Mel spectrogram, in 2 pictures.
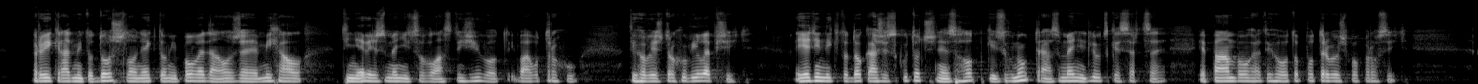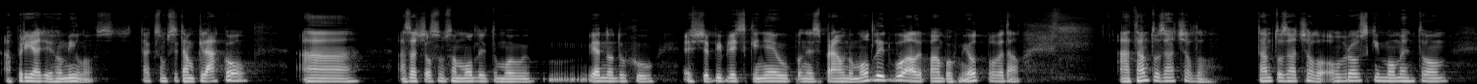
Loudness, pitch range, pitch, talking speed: -20 LUFS, 140-160 Hz, 150 Hz, 160 wpm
